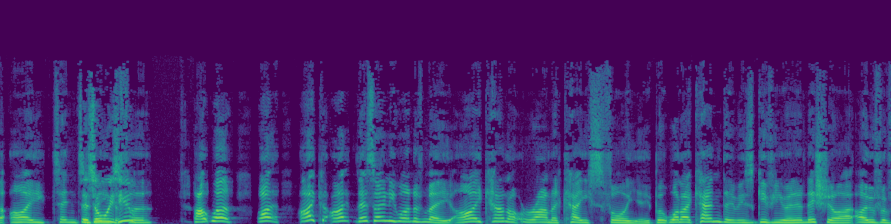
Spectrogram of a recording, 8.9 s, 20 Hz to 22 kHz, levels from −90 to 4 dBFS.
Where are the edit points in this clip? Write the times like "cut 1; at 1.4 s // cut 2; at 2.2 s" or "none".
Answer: none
